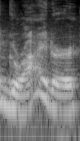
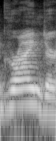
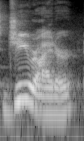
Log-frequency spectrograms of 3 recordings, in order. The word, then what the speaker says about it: Grider: I'm glad yep exactly it's actually Grider yeah and I think every week I mispronounced call them grinder it's G Ryder and kinda say it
